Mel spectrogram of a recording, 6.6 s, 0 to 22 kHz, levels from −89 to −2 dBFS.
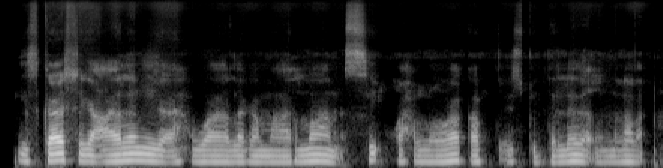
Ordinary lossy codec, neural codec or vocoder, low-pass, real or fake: none; codec, 44.1 kHz, 7.8 kbps, DAC; none; fake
